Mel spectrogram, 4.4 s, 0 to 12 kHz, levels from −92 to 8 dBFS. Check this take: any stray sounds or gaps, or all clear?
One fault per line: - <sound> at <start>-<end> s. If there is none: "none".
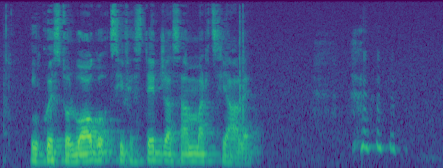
- laugh at 3.1-4.1 s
